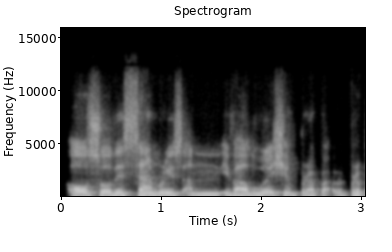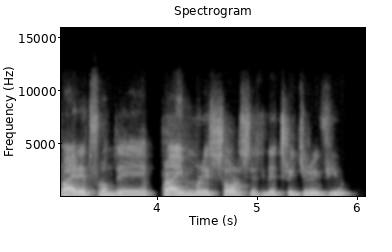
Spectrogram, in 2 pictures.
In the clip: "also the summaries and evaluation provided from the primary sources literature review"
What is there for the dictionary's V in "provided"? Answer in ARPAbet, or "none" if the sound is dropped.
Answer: P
